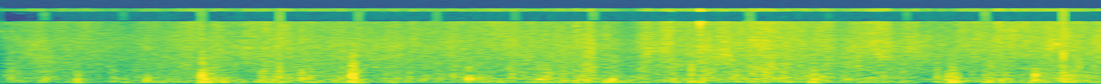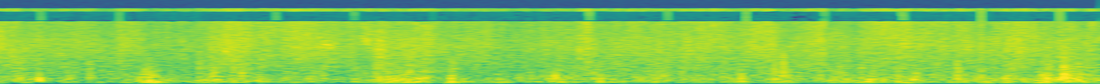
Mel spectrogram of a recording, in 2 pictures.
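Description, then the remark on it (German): Steady, gusty wind roars and buffets across the whole recording, with low rumbling and occasional flapping bursts, like sails catching wind on a boat out on open water. “Es ist windig, oder? Ja, ich sage einmal, Wind in den Segeln, um sowas zu drücken.”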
